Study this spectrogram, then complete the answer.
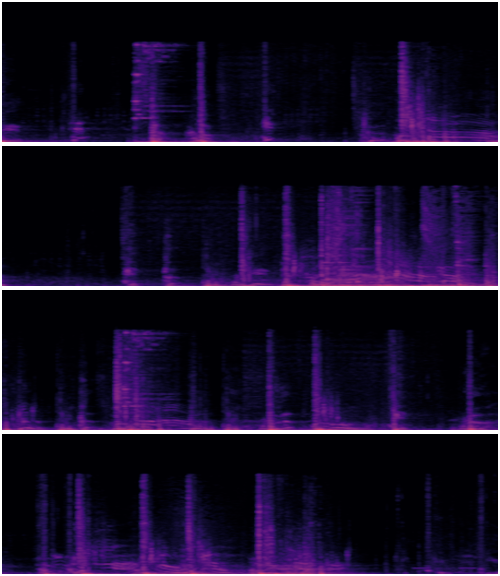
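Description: Punches and kicks land with heavy thuds and smacks.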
